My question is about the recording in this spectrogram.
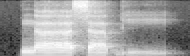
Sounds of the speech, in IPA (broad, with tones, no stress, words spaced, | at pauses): naː˨sa˨ ɓi˨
